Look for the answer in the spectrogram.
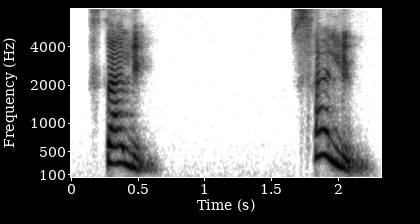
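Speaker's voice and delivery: teacher introduces the informal salut, t left silent. Shown as a demonstration. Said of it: "the T at the end of salut is silent".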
